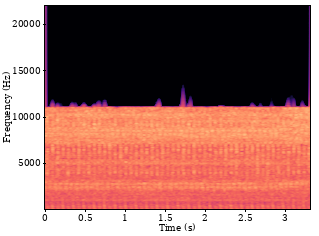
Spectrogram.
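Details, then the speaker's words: Sunl 150cc dune buggy GY6 engine, no-spark fault fixed with a $14 pit bike AC CDI ignition kit; steady, even idle putter with no misses or stumbles, running cleanly. "so there we go great it's running right on the $13 hit by completion system 1350 everything is good"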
